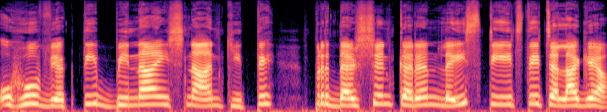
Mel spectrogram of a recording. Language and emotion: Punjabi, disgusted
